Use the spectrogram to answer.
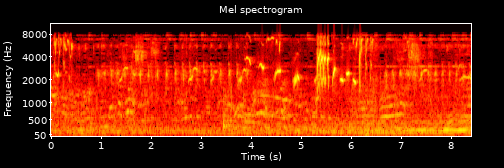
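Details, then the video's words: A greater green leafbird sings against a rival, starting with scattered soft chirps and slurred whistles, then a loud burst of rapid sharp notes near the middle and more twittering afterward. "cucak ijo Akhirnya dapat LAWAN tempur.."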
